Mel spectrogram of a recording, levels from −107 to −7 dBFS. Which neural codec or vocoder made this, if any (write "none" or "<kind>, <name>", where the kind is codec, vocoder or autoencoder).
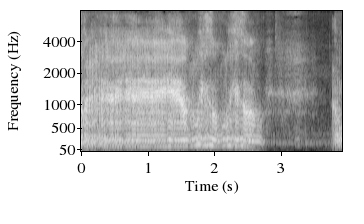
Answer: none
